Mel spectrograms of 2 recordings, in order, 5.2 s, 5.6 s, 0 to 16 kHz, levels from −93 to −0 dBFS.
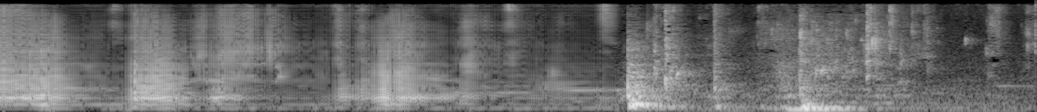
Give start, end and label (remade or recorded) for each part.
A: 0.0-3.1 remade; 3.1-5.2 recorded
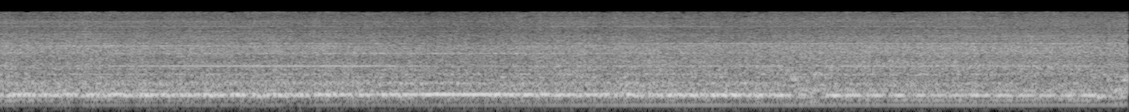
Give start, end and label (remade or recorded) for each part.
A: 0.0-1.1 recorded; 1.1-2.2 remade; 2.2-5.6 recorded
